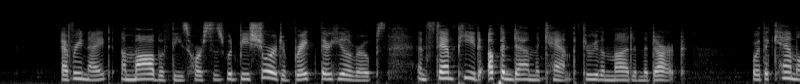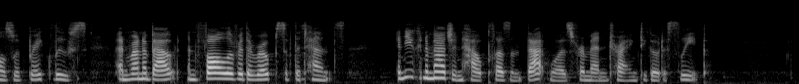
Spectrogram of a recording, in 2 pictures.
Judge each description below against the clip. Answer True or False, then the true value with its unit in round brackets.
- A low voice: False (225 Hz)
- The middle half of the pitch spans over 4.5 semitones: False (3.6 semitones)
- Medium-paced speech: False (225 wpm)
